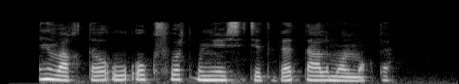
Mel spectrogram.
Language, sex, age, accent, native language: Uzbek, female, 19-29, Namangan, Uzbek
